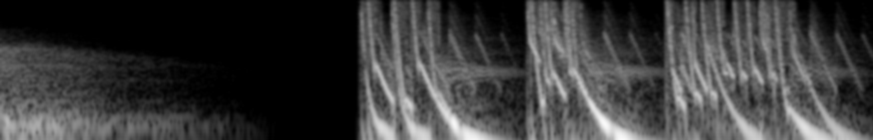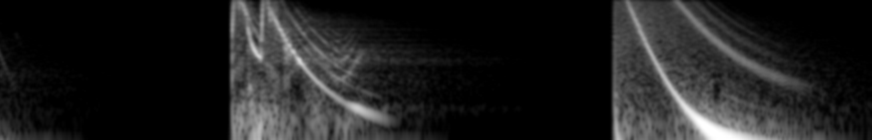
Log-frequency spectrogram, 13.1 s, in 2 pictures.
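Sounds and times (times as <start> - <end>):
laser sounds: 2.7 - 6.8, 8.3 - 9.6, 11.2 - 12.7.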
